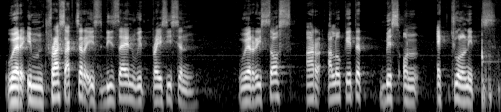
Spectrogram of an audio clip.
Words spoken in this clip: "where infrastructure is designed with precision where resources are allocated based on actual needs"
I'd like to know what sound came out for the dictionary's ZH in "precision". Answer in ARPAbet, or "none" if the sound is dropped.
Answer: S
